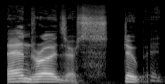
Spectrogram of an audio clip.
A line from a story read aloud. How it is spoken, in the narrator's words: he said savagely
